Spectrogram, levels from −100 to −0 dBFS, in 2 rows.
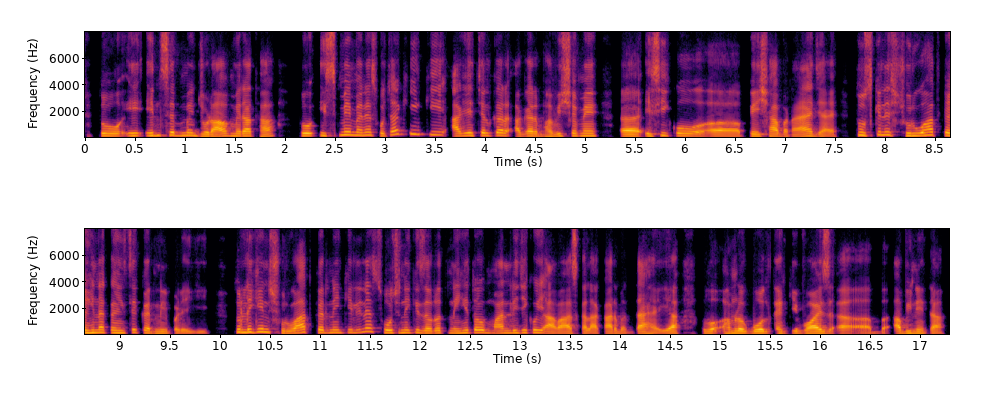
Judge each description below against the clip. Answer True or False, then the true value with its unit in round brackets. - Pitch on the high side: False (170 Hz)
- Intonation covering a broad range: True (6.0 semitones)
